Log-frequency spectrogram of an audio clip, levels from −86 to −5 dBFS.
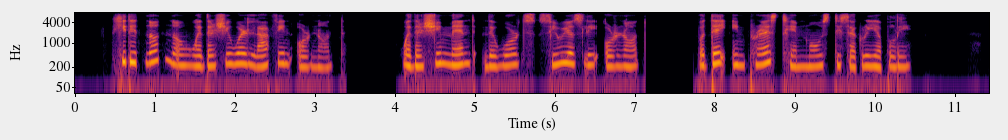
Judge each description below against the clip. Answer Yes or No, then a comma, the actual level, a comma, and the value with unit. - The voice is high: Yes, high, 225 Hz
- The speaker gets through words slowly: Yes, slow, 125 wpm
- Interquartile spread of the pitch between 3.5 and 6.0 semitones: No, average, 3.1 semitones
